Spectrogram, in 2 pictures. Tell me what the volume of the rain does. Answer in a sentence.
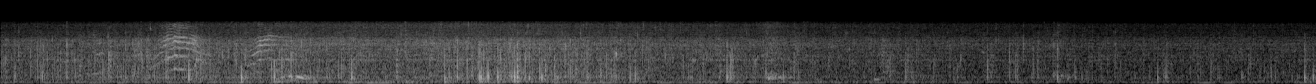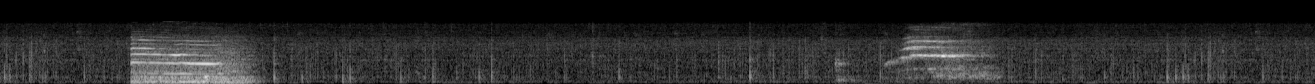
The volume of the rain goes down.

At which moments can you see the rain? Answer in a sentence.
The rain can be heard from 0.0 to 26.2 s.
